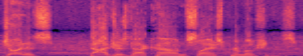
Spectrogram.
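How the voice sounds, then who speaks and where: A man's voice: mid-range voice, big pitch swings, measured pace, vocal fry. A man with an American accent working as a baseball radio broadcaster, giving commentary and reading promos.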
